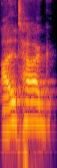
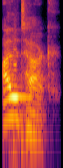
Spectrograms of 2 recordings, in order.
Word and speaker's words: Alltag: A voiced consonant at the end of a word will always be devoiced. So, it's not "Alltag", but "Alltag" with a k.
